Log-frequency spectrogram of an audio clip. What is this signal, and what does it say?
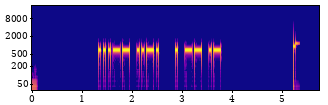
Morse code, heard as a keyed tone, about 25 wpm, 700 Hz. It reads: 3F EMA
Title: Field Day Exchanges Encore - 25wpm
